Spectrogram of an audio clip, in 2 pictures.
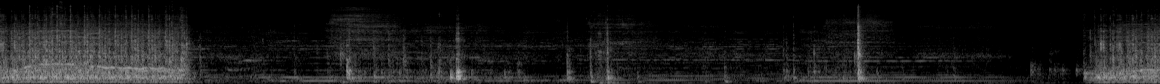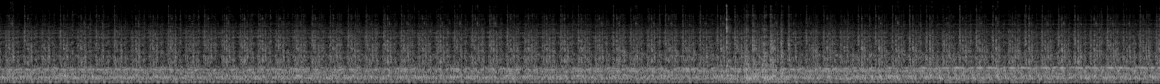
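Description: A sewing machine stitches fabric with a steady, close mechanical whirr, stops briefly while someone speaks and small handling clicks and knocks are heard, then resumes its continuous running drone to the end.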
